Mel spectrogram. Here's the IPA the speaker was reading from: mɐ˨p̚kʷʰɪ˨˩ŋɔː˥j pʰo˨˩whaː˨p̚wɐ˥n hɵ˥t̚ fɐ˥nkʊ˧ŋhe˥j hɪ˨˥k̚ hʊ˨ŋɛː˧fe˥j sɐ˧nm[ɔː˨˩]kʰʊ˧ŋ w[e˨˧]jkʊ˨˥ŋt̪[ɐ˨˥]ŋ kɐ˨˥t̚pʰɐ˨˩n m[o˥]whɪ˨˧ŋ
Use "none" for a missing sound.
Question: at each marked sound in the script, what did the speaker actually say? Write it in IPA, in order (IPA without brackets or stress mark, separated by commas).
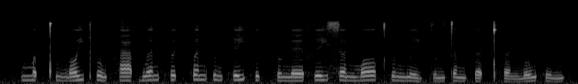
ɔː˥, e˨˩, ɐ˨, o˥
